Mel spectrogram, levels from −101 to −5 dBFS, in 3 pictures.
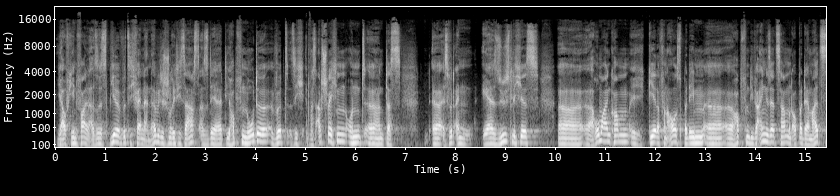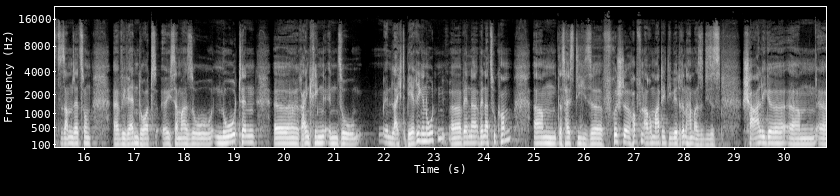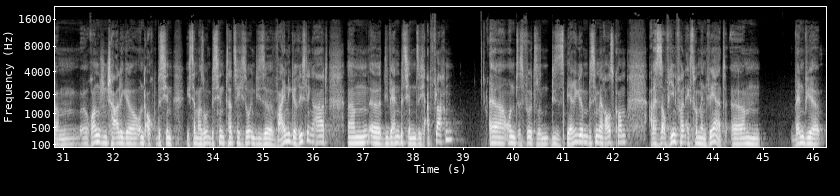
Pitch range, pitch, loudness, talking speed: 115-140 Hz, 125 Hz, -16 LUFS, 180 wpm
